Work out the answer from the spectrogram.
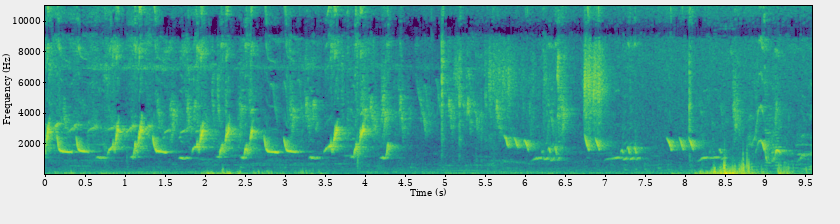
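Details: Aceh magpie-robin singing in a song contest against a rival bird: a run of loud, clear whistled notes that rise and fall, repeated quickly in a steady series, then a pause and more broken whistled phrases, with a brief low thump near the end.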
